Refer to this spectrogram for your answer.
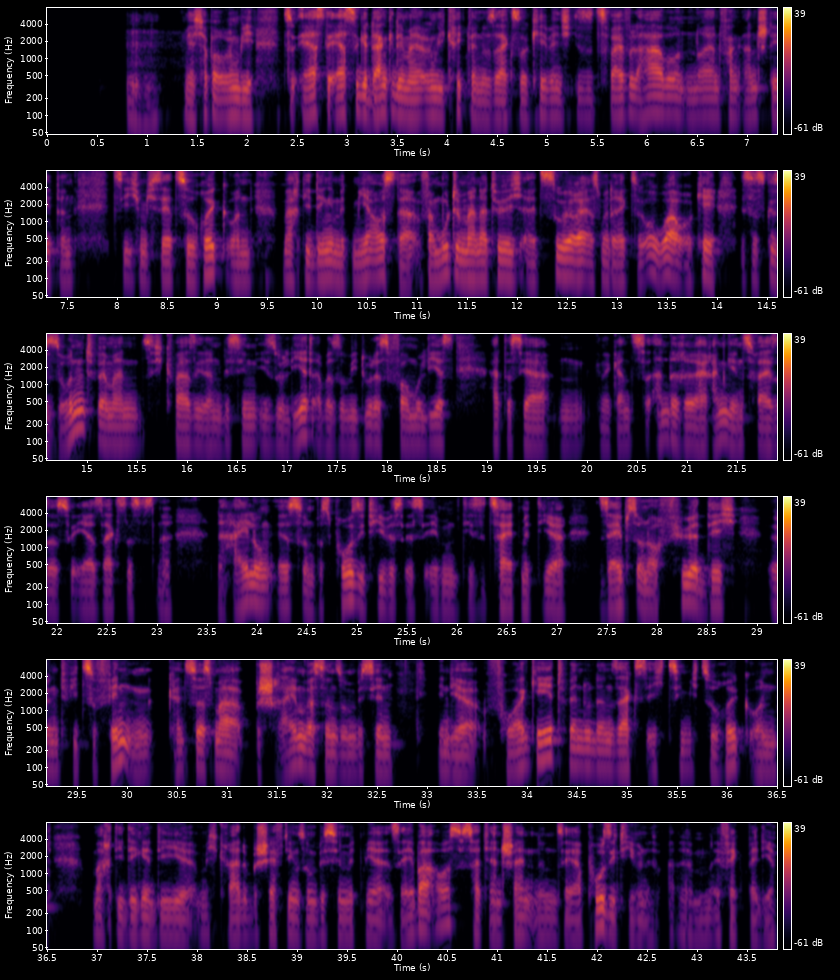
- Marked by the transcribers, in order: surprised: "Oh wow"
- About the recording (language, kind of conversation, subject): German, podcast, Wie gehst du mit Zweifeln bei einem Neuanfang um?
